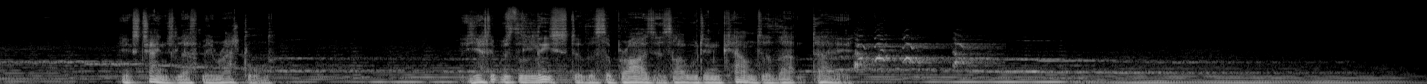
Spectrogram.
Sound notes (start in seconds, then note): 8.5 dog barking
